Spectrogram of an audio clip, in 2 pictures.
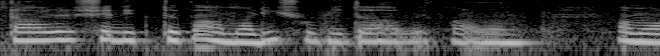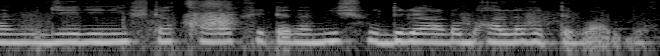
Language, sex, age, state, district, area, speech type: Bengali, female, 18-30, West Bengal, Darjeeling, urban, spontaneous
